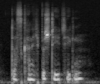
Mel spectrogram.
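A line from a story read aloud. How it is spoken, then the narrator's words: Quiet. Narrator (German): sagt sie leise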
